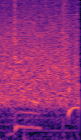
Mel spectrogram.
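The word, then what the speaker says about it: Dupree: Michael, it's pronounced Dupri.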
